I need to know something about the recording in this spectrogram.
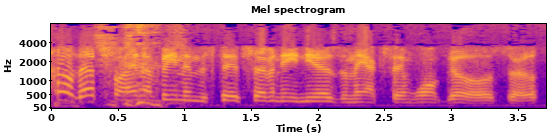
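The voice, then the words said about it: Slight English accent. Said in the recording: “you have a little bit more accent than the Michigan accent. You have kind of European accent... I'm from England... Yours is just very slight.”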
